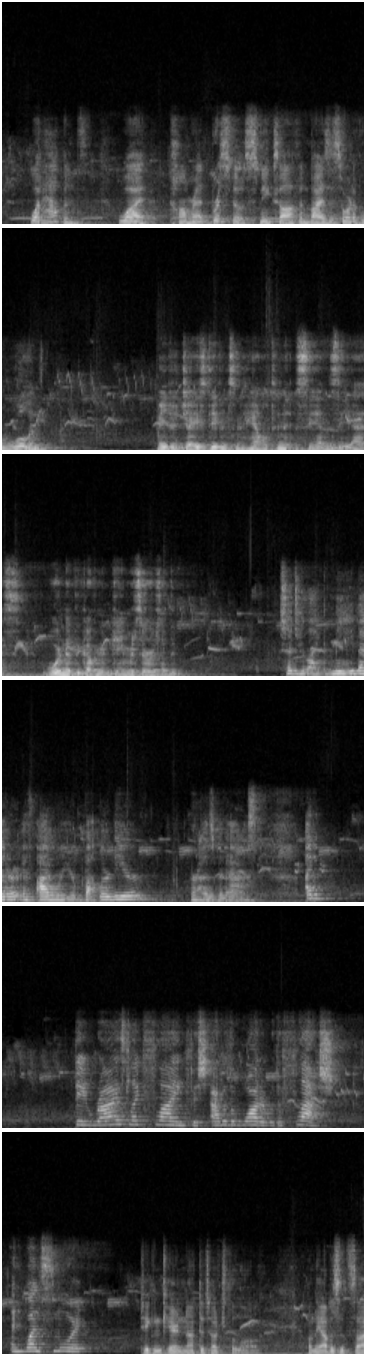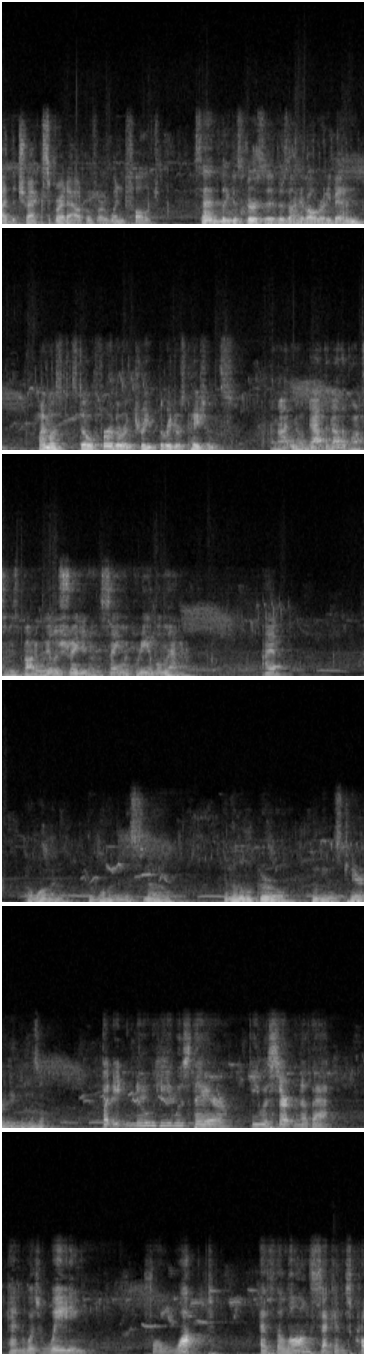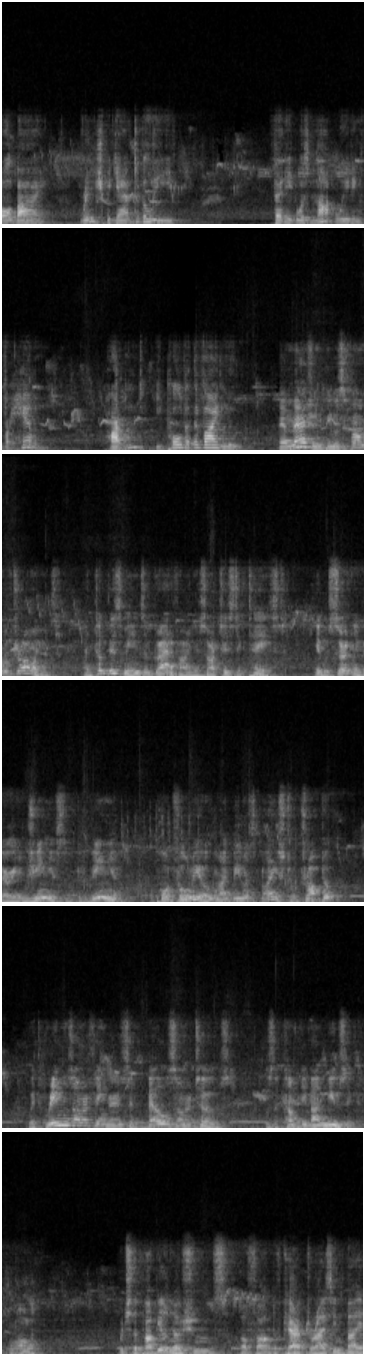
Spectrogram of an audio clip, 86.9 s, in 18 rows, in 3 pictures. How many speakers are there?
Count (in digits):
9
